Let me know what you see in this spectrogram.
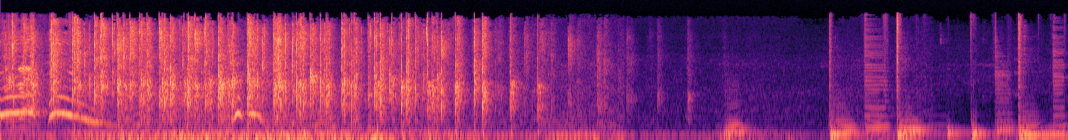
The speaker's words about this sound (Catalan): Ara podeu aplaudir. Ara podeu aplaudir.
